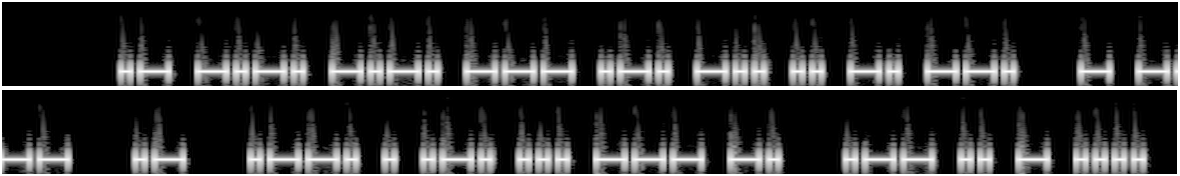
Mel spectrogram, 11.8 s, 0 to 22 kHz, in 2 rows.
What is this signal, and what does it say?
Morse code, heard as a keyed tone, about 25 wpm, 700 Hz. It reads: ACCORDING TO A PERSON WITH
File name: practice / 25wpm / Sentences with 9-Word Phrases - 25wpm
